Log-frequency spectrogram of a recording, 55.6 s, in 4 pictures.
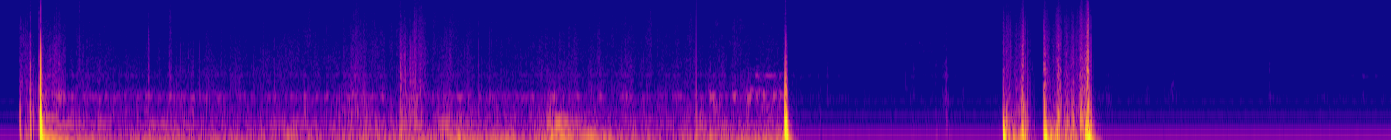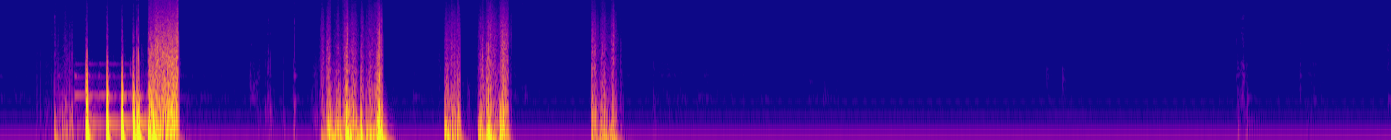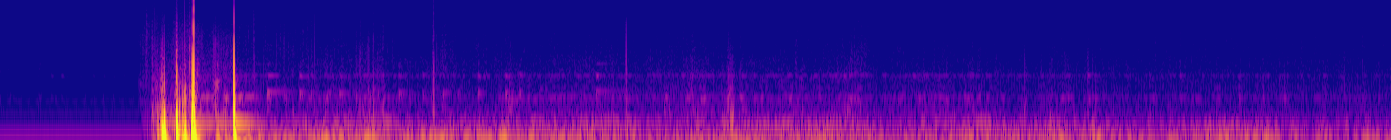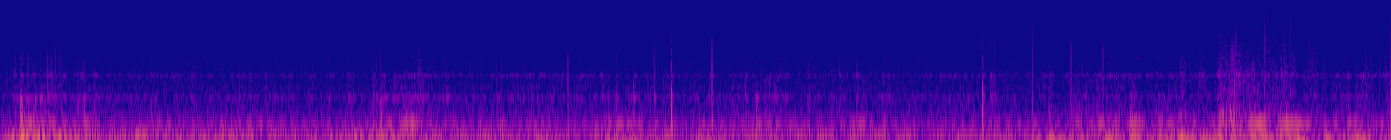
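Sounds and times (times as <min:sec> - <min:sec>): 
vinyl record noise: 0:00.1 - 0:08.1, 0:10.0 - 0:11.0, 0:14.4 - 0:15.8, 0:17.1 - 0:19.0, 0:19.8 - 0:20.2, 0:29.3 - 0:55.6.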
